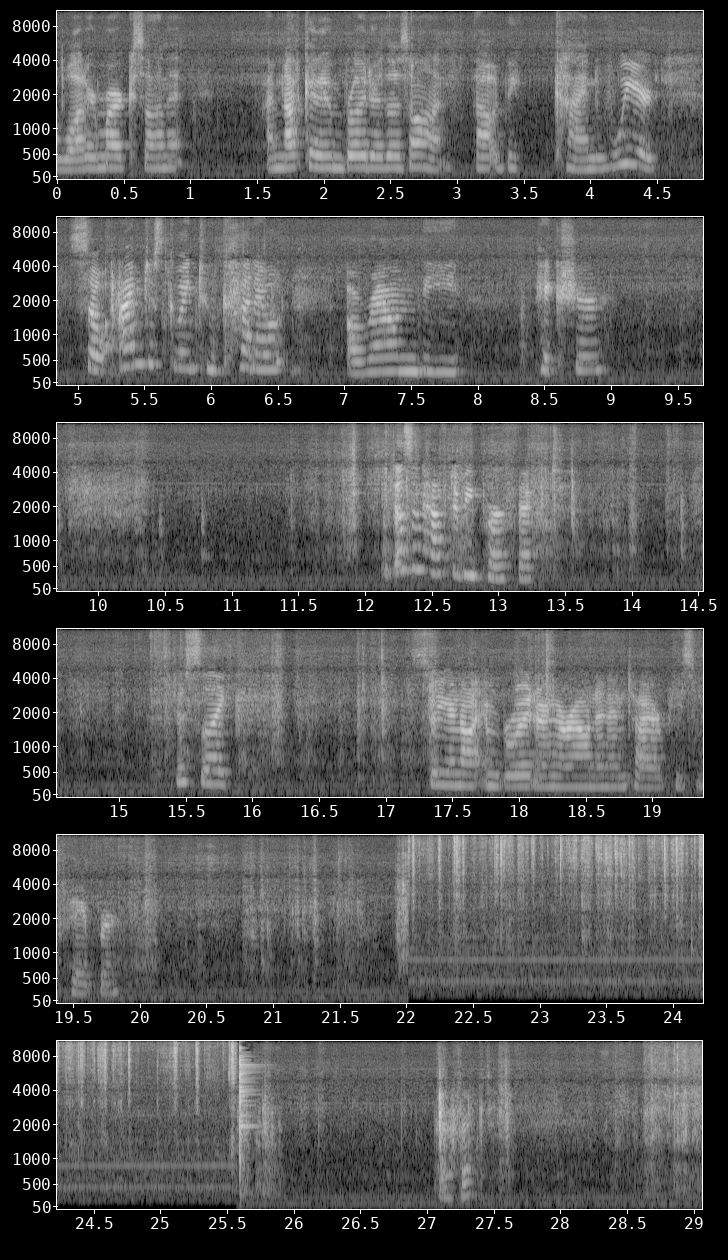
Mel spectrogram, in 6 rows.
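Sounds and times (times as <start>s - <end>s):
paper rustling: 11.4s - 17.4s, 19.3s - 25.6s, 28.3s - 29.0s
scissors snipping paper: 22.0s - 25.7s.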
